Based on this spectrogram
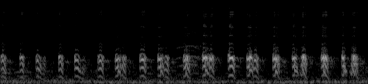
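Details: Farm-kept quail calling: a rapid series of short, harsh clucking notes repeated about twice per second, steady and dense throughout, with faint low background hum.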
